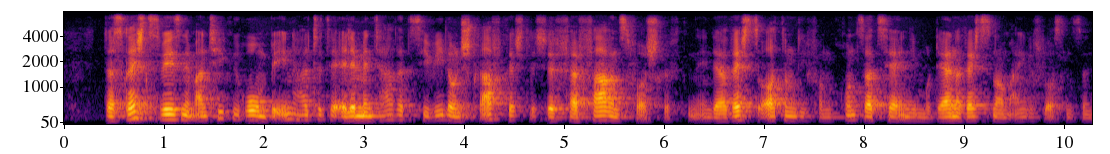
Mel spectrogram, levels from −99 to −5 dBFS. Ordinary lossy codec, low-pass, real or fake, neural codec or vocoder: none; none; real; none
